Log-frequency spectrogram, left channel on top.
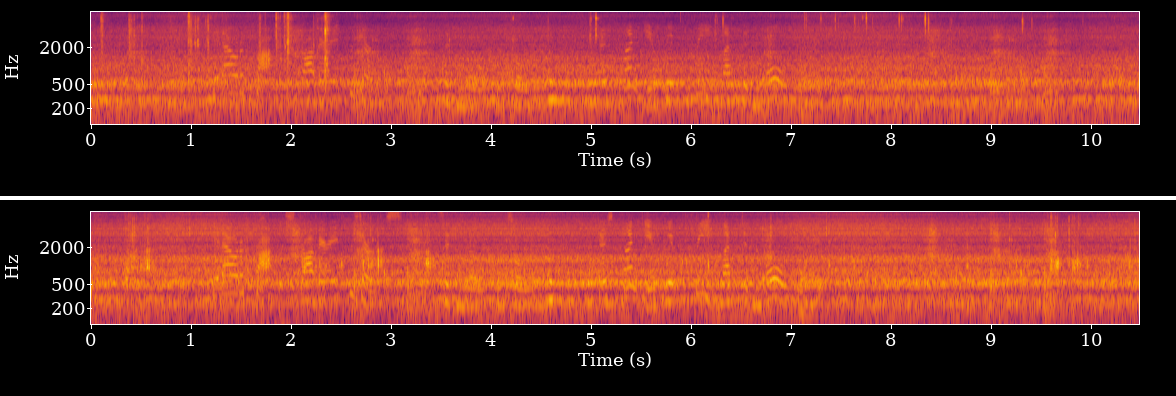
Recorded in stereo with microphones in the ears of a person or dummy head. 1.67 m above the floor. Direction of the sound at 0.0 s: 45° right (ahead or behind).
